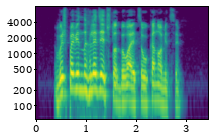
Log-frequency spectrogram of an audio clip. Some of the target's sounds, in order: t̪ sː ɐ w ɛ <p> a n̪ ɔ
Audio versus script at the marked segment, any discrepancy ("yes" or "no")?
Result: yes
